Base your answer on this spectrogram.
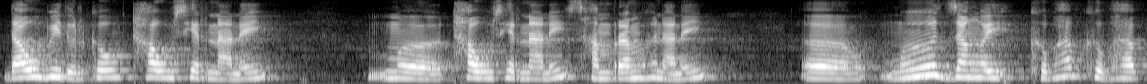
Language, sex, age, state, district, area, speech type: Bodo, female, 45-60, Assam, Kokrajhar, rural, spontaneous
